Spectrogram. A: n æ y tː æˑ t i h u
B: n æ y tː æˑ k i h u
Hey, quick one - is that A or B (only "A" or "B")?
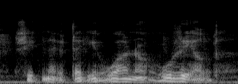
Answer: B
